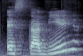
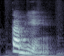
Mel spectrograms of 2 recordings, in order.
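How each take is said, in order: First: Every sound of both words is pronounced. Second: Sounds are dropped in lazy speech.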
